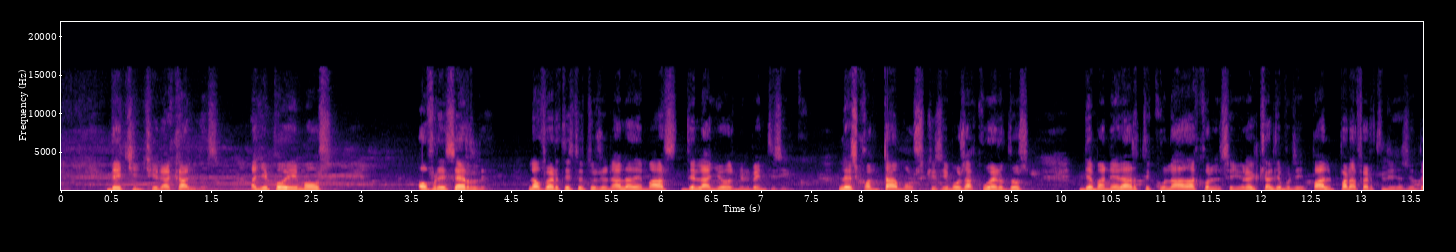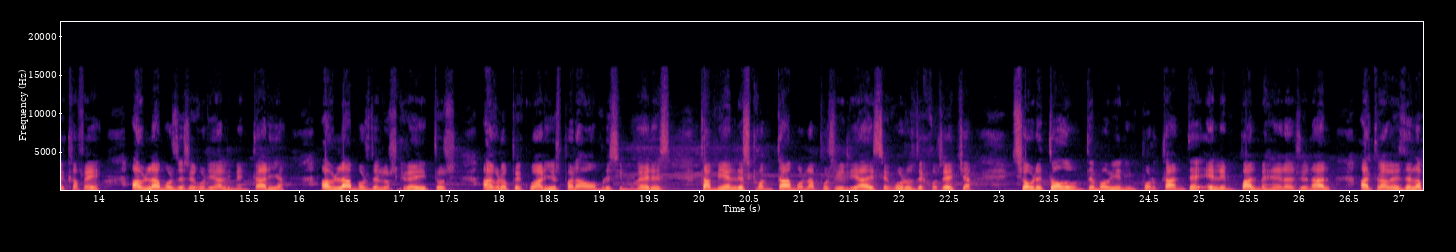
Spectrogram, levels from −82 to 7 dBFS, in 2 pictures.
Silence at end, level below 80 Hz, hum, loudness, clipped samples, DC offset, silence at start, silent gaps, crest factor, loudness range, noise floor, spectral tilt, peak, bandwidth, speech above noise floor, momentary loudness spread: 0 s; -56 dBFS; none; -19 LUFS; under 0.1%; under 0.1%; 0 s; none; 20 dB; 2 LU; -45 dBFS; -6 dB/octave; 0 dBFS; 16 kHz; 26 dB; 12 LU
